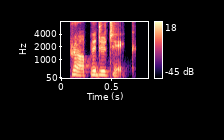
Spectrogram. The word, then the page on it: Propaedeutic: Indian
